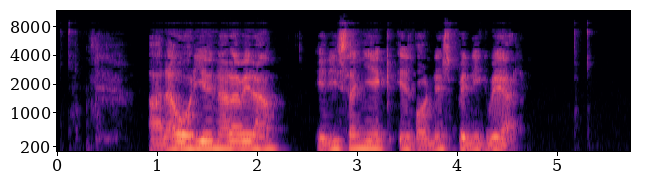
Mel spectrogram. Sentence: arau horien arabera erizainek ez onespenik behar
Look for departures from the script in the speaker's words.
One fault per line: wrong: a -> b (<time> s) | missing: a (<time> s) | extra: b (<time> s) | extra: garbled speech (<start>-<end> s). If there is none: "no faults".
no faults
